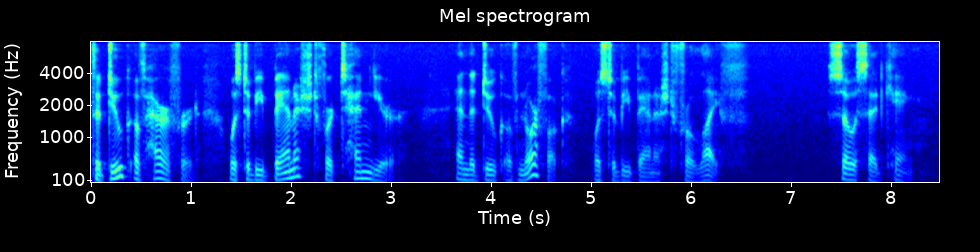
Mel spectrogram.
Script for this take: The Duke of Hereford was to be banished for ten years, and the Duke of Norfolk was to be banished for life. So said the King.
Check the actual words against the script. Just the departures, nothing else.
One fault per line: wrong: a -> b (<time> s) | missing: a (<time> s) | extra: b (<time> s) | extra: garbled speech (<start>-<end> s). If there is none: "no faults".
wrong: years -> year (2.8 s)
missing: the (7.9 s)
